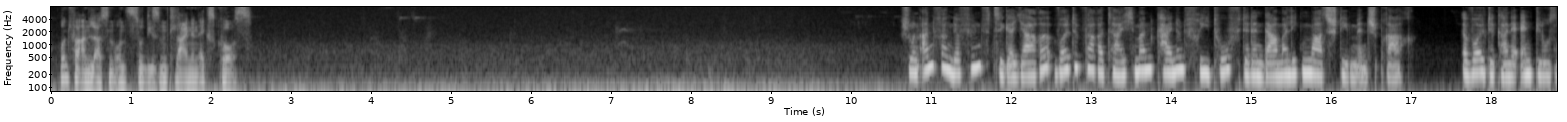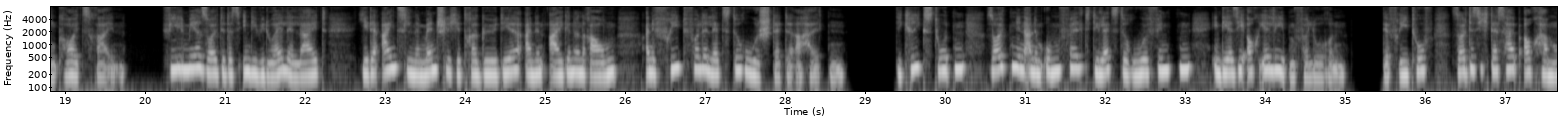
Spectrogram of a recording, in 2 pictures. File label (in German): Audioguide Waldfriedhof Halbe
